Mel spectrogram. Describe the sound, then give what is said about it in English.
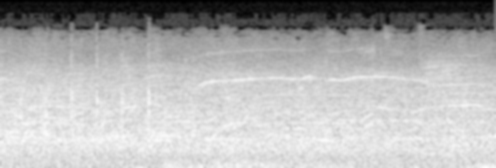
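A large crowd at Oracle Park roars steadily during the bottom of the second inning of a baseball game, a dense wash of cheering and shouting voices with a faint high whistle drifting above it, sustained without a break. “And the crowd here at Oracle Park can sense it as well.”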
